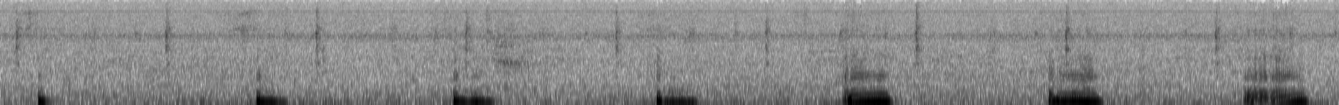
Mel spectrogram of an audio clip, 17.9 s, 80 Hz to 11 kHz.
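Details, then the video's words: Gnusmas, a domestic cat, snoring in its sleep indoors in August 2020: low, rasping, harmonic snores returning roughly every three seconds, some longer and louder than others, over a quiet room with faint ticking. "Кот храпит во сне"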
